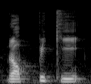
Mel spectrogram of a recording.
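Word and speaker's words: 六匹: Then we have roppiki. Same reason of here as ichi. Here most actually was roku, but then the u fell, so rockpiki, difficult to pronounce, so yeah, became simply doubling of the following consonant.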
